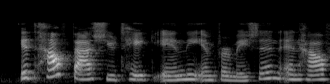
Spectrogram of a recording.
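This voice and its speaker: A woman with a fairly high pitch and an unremarkable speaking voice, at a moderate pace with ordinary pitch variation. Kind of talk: training lecture.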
